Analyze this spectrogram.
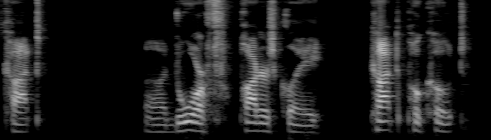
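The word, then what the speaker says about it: k'at: That's K apostrophe AT. I think that's pronounced cot.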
